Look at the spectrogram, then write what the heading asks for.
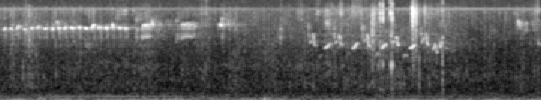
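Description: Birds chirping over a steady low outdoor rumble. A thin high trill runs through the first two seconds, and a string of short chirps comes about four to six seconds in, with a few faint clicks among them.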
